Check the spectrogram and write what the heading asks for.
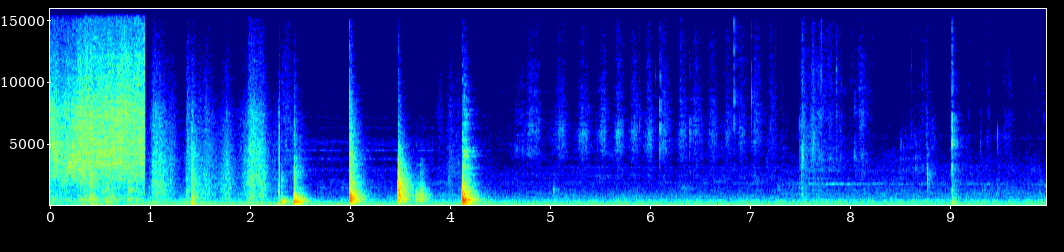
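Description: A hiss that cuts off about a second in, then a run of sharp knocks as glass seasoning bottles are set down one after another on the kitchen countertop. After that only a low steady hum, with one light tap near the end.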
